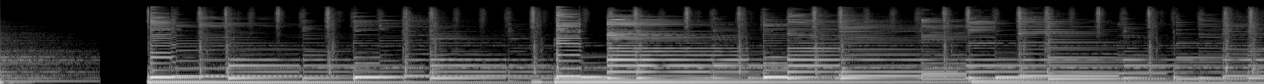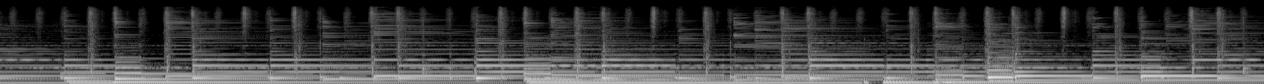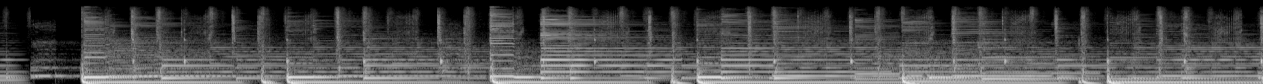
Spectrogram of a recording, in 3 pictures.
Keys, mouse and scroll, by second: 1.9 alt+scroll up 1, 2.2 space, 5.2 space, 5.6 double click, 5.7 space, 6.3-6.6 alt+scroll down 1, 8.6 alt+scroll down 1, 8.9 space, 9.6 alt+scroll up 1, 9.7 alt+scroll down 1, 17.5 double click, 20.1 alt+scroll up 1, 21.4 shift+click, 28.5 space, 34.1 t.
